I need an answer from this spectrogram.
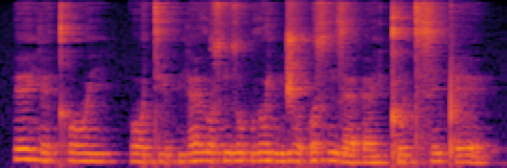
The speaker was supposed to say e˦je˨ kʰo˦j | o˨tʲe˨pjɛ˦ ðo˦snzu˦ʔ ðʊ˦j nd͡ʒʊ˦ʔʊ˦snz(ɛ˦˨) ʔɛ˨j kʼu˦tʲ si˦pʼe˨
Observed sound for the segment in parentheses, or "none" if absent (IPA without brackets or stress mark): ɛ˨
